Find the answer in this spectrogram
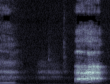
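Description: A woman's wordless vocal cries. There is a short cry at the start and a faint one about a second in. The loudest cry comes near the end, with a pitch that wavers and then falls.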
